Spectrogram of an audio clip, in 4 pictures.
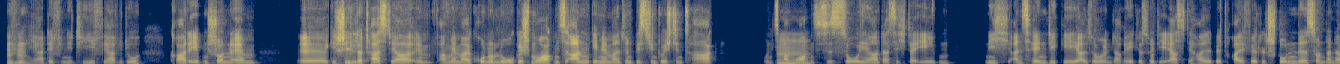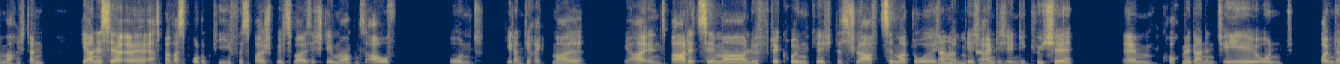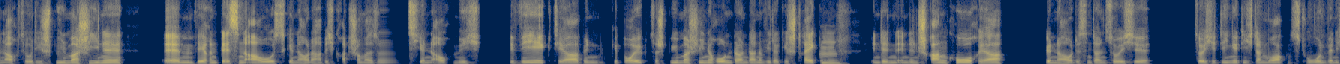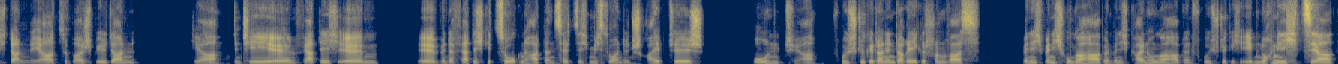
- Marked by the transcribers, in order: laughing while speaking: "noch nichts"
- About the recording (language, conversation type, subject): German, podcast, Wie schaltest du beim Schlafen digital ab?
